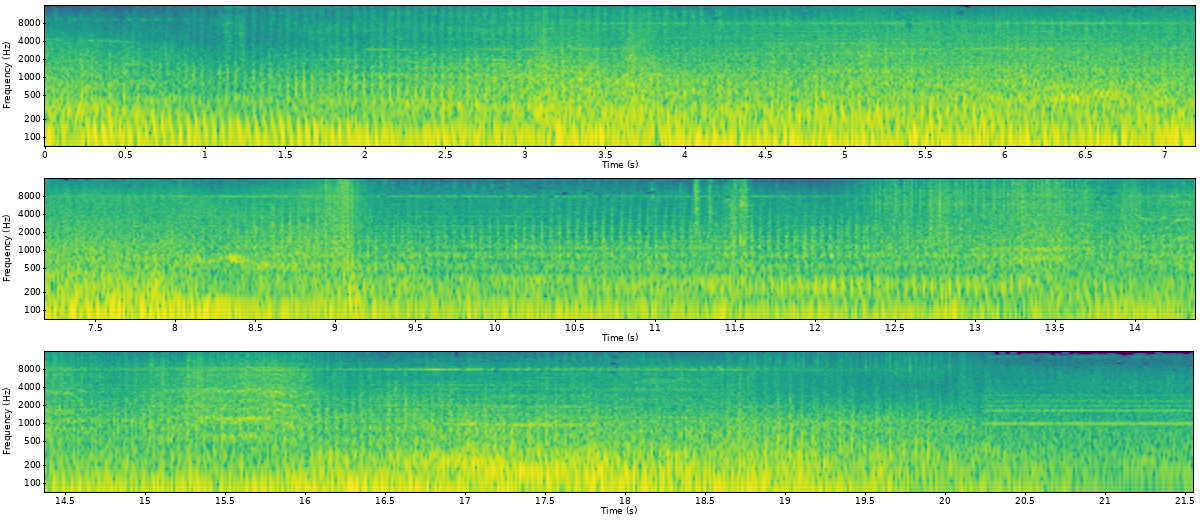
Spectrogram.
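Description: A helicopter's rotor thumps and roars loudly overhead.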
